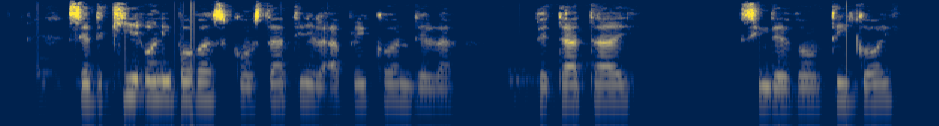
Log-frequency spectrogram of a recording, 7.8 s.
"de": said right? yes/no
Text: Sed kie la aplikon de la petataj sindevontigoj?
yes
